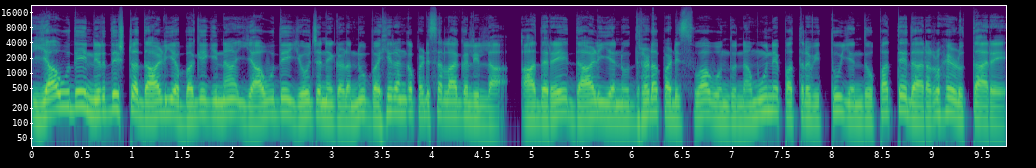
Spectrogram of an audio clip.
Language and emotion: Kannada, neutral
